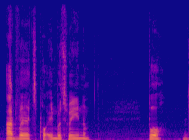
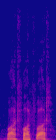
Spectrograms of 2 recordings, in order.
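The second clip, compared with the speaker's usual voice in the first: surprised; 7 semitones higher, 4 dB quieter than usual. Real, not acted. Reacting to chat.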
